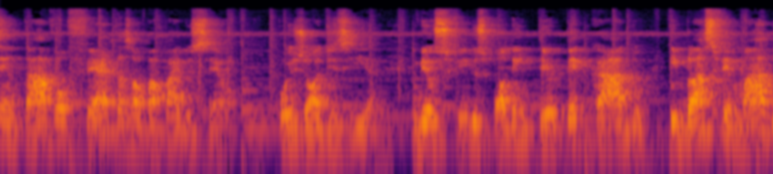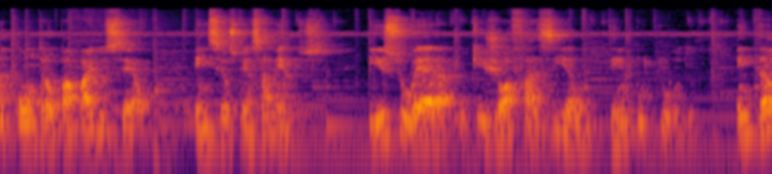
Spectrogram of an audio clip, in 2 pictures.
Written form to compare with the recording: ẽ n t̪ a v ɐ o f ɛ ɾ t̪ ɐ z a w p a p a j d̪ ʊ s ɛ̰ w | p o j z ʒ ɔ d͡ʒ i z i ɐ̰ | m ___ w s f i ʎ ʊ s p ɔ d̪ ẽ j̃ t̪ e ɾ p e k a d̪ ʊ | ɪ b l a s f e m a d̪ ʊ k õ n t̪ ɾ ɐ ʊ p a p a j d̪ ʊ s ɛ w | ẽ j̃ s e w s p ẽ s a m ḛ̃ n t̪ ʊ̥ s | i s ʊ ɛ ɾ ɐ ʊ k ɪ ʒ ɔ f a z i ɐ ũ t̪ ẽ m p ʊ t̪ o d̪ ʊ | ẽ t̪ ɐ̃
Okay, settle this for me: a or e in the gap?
e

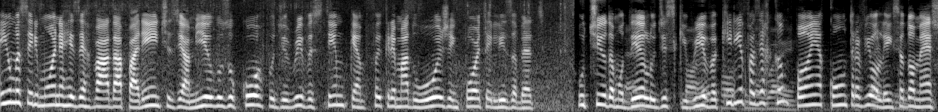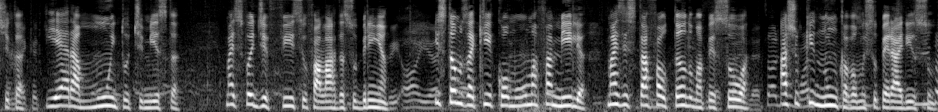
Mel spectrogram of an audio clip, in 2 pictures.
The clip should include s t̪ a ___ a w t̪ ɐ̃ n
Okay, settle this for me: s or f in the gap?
f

